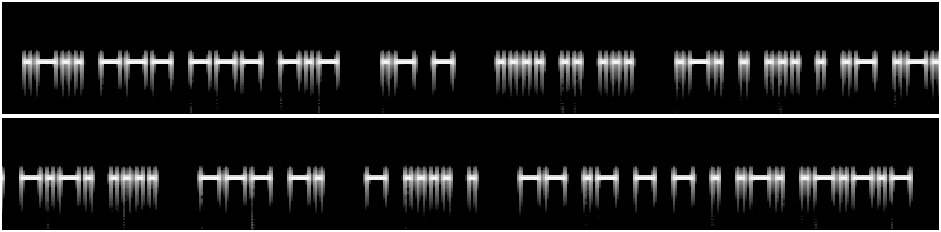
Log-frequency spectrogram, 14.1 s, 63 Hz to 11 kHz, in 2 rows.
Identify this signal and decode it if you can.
Morse code, heard as a keyed tone, about 25 wpm, 700 Hz. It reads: LOOK AT HIS RESEARCH ON THE MATTER.
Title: Sentences from Top 1000 Words - Review Part 4 - 25wpm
